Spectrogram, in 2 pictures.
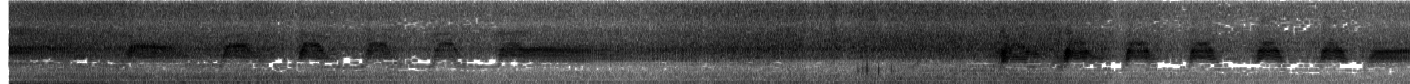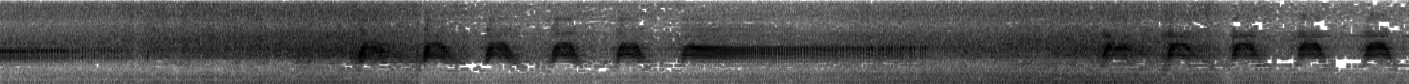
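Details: Male cicada making a loud shrill droning noise; a continuous high buzzing hiss with pulsed bursts repeating in rhythmic series, swelling and easing in waves.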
